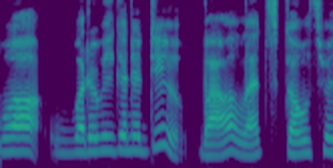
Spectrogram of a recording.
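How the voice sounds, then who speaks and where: A woman with a Canadian accent speaks in a plain, everyday voice at medium pitch with ordinary pitch variation. The recording is very clean, with a silent background and a dry, close sound with no echo. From Vancouver, Canada. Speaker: financial advisor. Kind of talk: interview.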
